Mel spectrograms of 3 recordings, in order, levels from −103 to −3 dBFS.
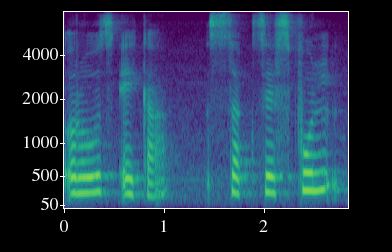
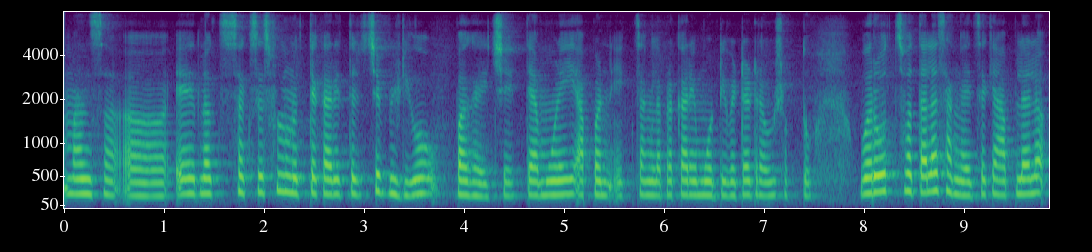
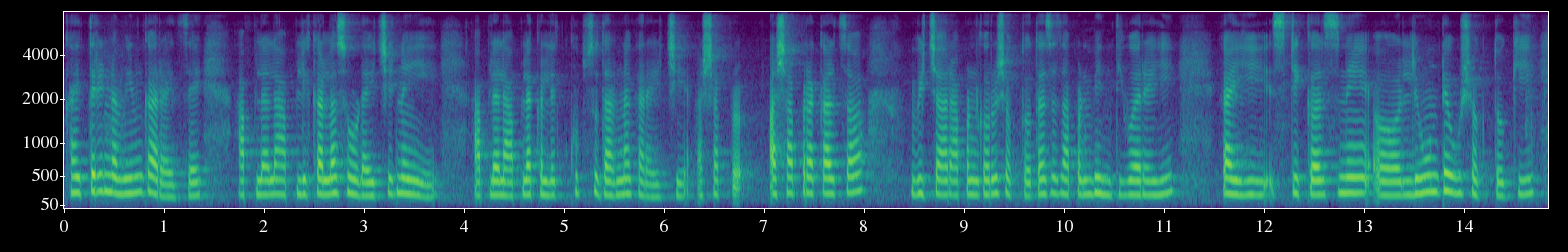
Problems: none marked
